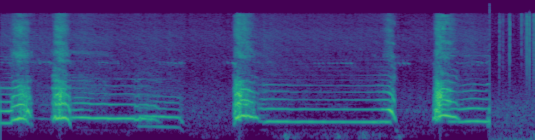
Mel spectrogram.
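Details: Playful puppies with baby rabbits on green grass; three yelping onsets each stretching into a long, level, harmonic whine lasting over a second, separated by short silences.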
